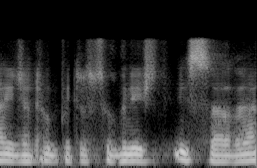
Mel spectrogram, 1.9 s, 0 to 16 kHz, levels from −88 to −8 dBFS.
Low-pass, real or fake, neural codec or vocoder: 7.2 kHz; fake; codec, 16 kHz, 1 kbps, FreqCodec, smaller model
